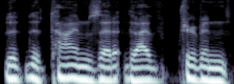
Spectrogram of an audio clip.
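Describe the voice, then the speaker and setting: Laid-back host guy, mellow voice, keeps repeating words, dry sound. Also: medium pitch, flat delivery, measured pace, no echo, lo-fi sound. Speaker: podcast host. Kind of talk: casual chat.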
